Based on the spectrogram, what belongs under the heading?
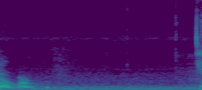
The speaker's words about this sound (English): So, I don't know if you guys could just hear that, but my neighbor's dogs were going crazy outside, and I was afraid they were going to wake up my sleeping baby, so I went to see what they were barking at. There's a possum in my backyard.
